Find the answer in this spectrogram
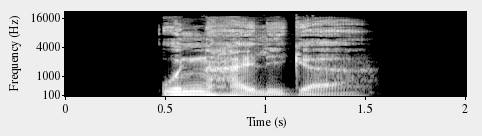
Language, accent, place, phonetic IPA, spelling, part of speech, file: German, Germany, Berlin, [ˈʊnˌhaɪ̯lɪɡɐ], unheiliger, adjective, De-unheiliger.ogg
- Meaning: 1. comparative degree of unheilig 2. inflection of unheilig: strong/mixed nominative masculine singular 3. inflection of unheilig: strong genitive/dative feminine singular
